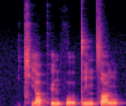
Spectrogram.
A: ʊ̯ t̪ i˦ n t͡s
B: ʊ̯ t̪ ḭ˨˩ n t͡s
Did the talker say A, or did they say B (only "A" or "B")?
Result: A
